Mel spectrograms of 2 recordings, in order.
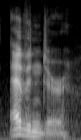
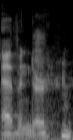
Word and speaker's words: Evander: to grow brighter uh Evander Evander Evander not avender a Vander I'm G make it kind of pronounceable on here a Vander okay um you are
